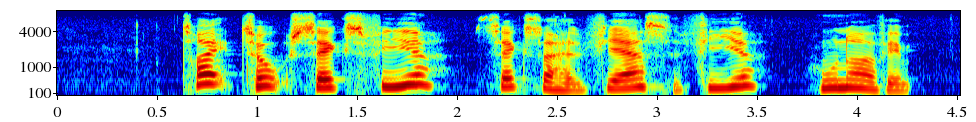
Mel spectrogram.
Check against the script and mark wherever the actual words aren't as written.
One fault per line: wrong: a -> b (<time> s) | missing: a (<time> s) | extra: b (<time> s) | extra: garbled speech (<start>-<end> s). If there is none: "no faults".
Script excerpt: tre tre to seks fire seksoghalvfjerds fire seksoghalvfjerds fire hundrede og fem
missing: tre (0.9 s)
missing: seksoghalvfjerds fire (3.5 s)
